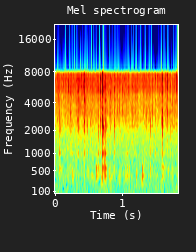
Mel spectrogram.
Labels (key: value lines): label: ambient
recorder: HydroMoth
